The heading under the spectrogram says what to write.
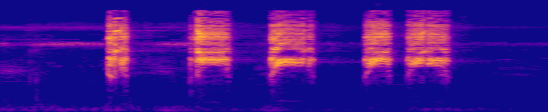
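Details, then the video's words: Five loud, raspy, grating notes from a black francolin delivered within about two seconds, the last two closely paired, over a thin high background whine. "کالے تیتر کی مست آوازیں 🔊 | یہ آواز سن کر تیتر ضرور بولے گا | Original Black Teetar Sound"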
